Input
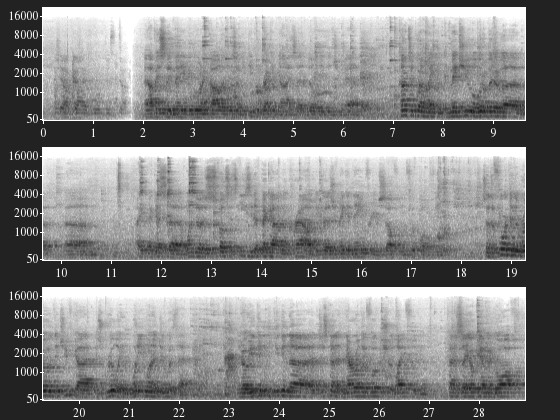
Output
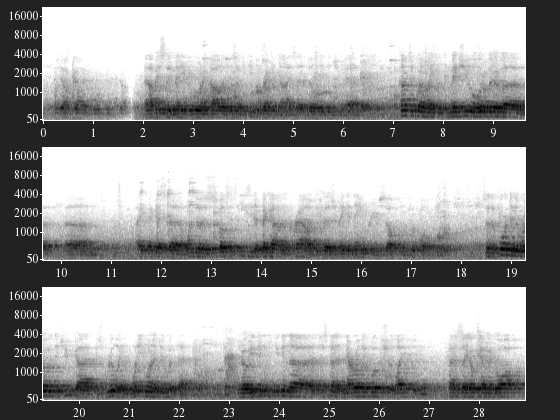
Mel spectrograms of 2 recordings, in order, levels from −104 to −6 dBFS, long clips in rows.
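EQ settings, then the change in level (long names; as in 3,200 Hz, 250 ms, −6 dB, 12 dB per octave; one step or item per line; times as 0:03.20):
low-pass with resonance 460 Hz, resonance Q 4.9
+3.5 dB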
